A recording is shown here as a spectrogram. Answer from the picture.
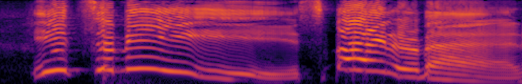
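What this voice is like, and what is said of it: Bad put-on Italian accent. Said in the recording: “your horrible accent there, although I'll give it to you, you're more Italian than me”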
